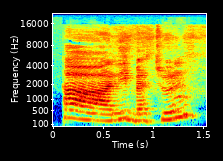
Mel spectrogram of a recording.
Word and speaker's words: طالبة: طالبة. Avec alif pour prolonger. طالبة. طالبة. Qu'est-ce que ça veut dire طالبة? C'est une étudiante. لطيفة, c'est le prénom d'une fille. طالبة, c'est une étudiante.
